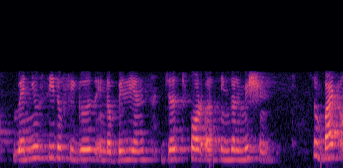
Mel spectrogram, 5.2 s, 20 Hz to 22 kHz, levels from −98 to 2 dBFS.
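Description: Packet loss with pitch repetition strikes at 1.03 s, from 3.14 to 3.19 s, and at 4.8 s. The receiver bridged each gap by repeating the last pitch period. The 10 ms losses make a faint buzzy hold, while the 50 ms gap sustains longer and fades out before speech resumes.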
